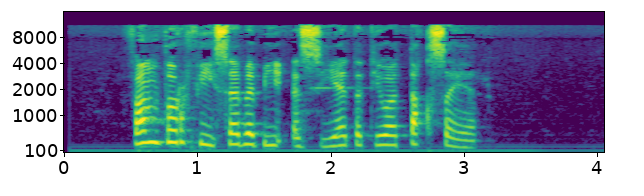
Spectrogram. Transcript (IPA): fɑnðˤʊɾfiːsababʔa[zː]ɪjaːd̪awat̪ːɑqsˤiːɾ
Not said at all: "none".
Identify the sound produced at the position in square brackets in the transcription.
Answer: zː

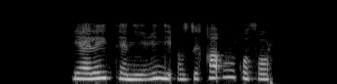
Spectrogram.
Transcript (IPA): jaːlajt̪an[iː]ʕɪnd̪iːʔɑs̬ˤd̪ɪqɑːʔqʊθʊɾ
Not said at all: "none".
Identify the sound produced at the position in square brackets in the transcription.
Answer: iː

